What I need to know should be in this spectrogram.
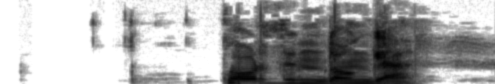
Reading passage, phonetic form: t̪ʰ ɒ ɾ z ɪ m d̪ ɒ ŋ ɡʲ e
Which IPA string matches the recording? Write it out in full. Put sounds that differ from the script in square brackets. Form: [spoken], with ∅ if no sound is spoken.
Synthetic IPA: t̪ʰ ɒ ɾ z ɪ [n] d̪ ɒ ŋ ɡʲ [a]

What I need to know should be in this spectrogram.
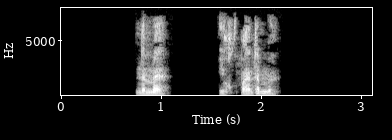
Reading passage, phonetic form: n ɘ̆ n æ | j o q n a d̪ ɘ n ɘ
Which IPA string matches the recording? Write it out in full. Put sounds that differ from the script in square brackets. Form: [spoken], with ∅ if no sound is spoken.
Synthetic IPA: n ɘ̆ [m] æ | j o q [m] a d̪ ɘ [m] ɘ

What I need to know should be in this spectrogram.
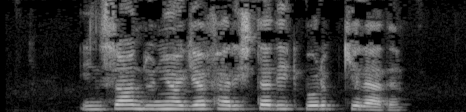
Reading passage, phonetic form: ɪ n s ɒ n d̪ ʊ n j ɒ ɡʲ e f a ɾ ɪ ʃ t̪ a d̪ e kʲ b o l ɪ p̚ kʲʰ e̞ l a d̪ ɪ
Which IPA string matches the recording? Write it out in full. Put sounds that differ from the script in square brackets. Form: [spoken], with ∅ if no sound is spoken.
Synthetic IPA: ɪ n s ɒ n d̪ ʊ n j ɒ ɡʲ [a] f a ɾ ɪ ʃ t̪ a d̪ e kʲ b o l ɪ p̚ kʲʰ e̞ l a d̪ ɪ

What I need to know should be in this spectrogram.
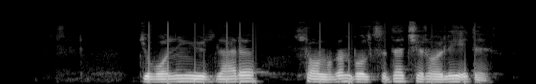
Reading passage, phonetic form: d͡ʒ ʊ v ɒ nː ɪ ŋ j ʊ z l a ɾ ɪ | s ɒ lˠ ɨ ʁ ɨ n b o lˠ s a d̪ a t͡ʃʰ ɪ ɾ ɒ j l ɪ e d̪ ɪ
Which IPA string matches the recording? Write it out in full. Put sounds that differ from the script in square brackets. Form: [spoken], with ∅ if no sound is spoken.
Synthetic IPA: d͡ʒ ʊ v ɒ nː ɪ ŋ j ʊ z l a ɾ ɪ | s ɒ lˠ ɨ ʁ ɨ n b o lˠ s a d̪ a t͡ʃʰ ɪ ɾ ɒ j l ɪ e d̪ ɪ

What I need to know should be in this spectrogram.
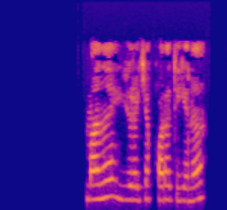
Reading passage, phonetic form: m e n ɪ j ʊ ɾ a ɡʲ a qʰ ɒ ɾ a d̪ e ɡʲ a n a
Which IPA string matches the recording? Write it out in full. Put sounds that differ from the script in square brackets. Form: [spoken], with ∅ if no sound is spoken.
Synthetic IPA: m [a] n ɪ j ʊ ɾ a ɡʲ a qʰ ɒ ɾ a d̪ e ɡʲ a n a

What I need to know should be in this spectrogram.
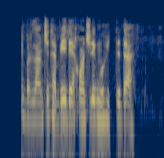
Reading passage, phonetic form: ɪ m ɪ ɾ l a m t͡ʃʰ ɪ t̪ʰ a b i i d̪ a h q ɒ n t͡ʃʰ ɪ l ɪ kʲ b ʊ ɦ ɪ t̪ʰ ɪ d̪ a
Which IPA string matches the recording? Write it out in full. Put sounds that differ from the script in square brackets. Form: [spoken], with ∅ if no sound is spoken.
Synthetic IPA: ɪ [b] ɪ ɾ l a m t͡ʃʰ ɪ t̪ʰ a b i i d̪ [e] h q ɒ n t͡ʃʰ ɪ l ɪ kʲ [m] ʊ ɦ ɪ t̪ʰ ɪ d̪ a

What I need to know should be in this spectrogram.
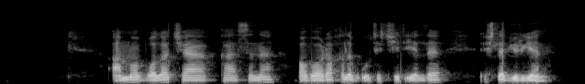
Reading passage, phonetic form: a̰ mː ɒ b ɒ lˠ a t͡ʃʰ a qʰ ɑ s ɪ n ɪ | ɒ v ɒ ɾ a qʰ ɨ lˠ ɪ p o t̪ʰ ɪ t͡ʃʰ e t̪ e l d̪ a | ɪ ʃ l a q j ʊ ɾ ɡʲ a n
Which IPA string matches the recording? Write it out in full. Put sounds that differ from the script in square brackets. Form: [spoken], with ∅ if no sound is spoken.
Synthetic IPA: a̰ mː ɒ b ɒ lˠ a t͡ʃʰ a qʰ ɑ s ɪ n ɪ | ɒ v ɒ ɾ a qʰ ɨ lˠ ɪ p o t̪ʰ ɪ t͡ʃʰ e t̪ e l d̪ a | ɪ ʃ l a [p] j ʊ ɾ ɡʲ a n

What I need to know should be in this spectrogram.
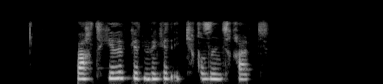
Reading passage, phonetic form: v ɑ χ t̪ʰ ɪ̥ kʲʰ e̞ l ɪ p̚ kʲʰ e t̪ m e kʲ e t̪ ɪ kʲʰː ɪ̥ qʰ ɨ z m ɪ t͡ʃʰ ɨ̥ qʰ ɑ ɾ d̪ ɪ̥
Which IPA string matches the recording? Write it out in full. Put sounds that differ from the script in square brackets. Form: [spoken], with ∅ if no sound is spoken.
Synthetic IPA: v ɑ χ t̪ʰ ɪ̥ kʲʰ e̞ l ɪ p̚ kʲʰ e t̪ m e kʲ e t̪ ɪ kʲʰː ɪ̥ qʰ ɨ z [n] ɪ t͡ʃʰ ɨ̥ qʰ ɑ ɾ d̪ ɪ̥

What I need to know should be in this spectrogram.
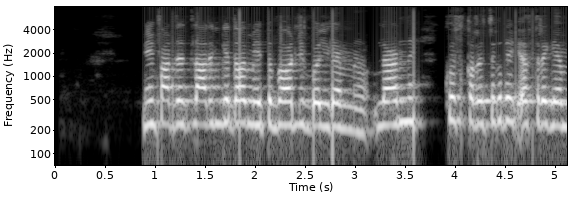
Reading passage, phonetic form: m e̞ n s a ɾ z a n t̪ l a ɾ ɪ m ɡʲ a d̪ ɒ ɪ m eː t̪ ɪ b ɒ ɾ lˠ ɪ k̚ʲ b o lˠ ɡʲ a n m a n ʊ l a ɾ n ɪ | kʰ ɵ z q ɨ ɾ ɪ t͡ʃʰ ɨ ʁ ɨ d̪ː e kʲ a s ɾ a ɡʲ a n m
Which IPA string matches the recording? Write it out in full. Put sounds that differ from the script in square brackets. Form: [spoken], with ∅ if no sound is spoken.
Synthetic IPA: m e̞ n [f] a ɾ z a n t̪ l a ɾ ɪ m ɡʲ a d̪ ɒ ɪ m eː t̪ ɪ b ɒ ɾ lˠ ɪ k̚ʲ b o lˠ ɡʲ a n m a n ʊ l a ɾ n ɪ | kʰ ɵ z q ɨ ɾ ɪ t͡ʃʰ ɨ ʁ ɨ [d̪] e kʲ a s ɾ a ɡʲ a n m

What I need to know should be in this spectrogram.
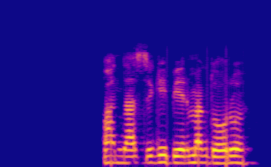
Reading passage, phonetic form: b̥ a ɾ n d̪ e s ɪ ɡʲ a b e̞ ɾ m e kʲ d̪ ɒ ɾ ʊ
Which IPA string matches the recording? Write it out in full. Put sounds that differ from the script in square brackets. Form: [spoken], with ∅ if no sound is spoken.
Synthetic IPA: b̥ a [∅] n d̪ [a] s ɪ ɡʲ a b e̞ ɾ m [a] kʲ d̪ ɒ ɾ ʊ

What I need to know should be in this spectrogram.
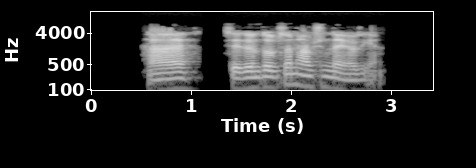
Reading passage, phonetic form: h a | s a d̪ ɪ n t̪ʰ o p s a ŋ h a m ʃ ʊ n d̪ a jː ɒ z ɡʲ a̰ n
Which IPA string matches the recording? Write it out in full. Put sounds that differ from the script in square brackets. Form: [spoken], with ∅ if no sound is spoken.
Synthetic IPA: h a | s [e] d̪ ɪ n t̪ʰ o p s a [n] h a m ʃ ʊ n d̪ a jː ɒ z ɡʲ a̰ n

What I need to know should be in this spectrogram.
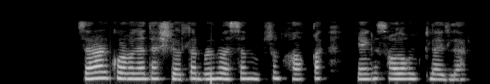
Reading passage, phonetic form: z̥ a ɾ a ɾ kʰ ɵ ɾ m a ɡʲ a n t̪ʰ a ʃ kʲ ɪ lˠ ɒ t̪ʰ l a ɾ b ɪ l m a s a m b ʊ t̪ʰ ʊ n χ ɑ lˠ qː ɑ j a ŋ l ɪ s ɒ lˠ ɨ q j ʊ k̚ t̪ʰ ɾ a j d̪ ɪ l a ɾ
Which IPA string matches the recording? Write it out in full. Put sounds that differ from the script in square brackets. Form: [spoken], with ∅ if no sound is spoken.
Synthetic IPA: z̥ a ɾ a ɾ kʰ ɵ ɾ m a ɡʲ a n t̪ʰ a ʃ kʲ ɪ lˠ ɒ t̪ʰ l a ɾ b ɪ l m a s a [n] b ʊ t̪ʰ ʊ n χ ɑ lˠ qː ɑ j a ŋ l ɪ s ɒ lˠ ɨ q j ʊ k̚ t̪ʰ [l] a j d̪ ɪ l a ɾ

